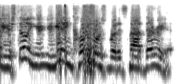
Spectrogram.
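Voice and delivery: normal talking voice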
